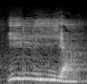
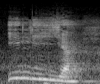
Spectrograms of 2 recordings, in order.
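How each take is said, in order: No difference in how they are said.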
